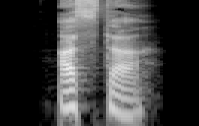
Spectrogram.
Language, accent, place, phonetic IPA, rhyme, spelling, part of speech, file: German, Germany, Berlin, [ˈasta], -asta, AStA, noun, De-AStA.ogg
- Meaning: 1. abbreviation of Allgemeiner Studentenausschuß or Allgemeiner Studentenausschuss (“General Students' Committee”) 2. abbreviation of Allgemeiner Studierendenausschuss (“General Students' Committee”)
